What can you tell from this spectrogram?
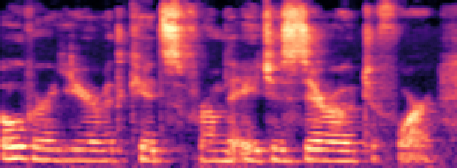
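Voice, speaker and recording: A woman with a Dutch accent, heard with audible room echo. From Netherlands (Amersfoort). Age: 20s. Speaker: au pair applicant. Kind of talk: self-introduction video.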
